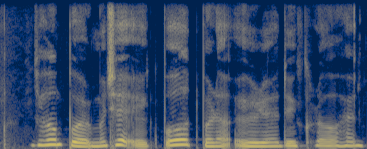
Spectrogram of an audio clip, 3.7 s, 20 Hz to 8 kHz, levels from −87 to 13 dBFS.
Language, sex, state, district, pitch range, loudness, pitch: Hindi, female, Himachal Pradesh, Shimla, 195-250 Hz, -14 LUFS, 210 Hz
